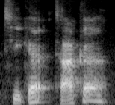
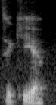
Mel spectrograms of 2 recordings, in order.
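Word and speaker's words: taqiyya: They lie more than Muslims with taka. How do you say that? Takia.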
